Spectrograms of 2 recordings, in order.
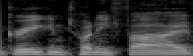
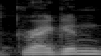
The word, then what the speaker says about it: Gregan: name so i named my character in game gregan25 because i was like i want to be like that wizard and it kind of just stuck from there but the problem is it stuck as gregan because so many people mispronounced it as greg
